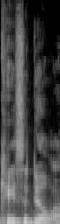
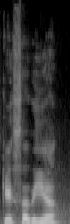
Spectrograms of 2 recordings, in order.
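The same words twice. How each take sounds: First: The word is said with an English-style pronunciation. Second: The word is said with a Spanish-style pronunciation. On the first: The speaker calls it wrong. "it hurts me when people say quesadilla" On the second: The speaker calls it right. "It's quesadilla"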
